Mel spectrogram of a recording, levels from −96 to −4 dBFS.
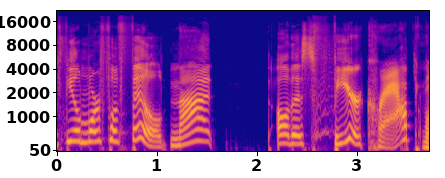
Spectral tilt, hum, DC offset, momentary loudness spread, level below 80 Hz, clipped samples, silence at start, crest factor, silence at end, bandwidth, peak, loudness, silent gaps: -3.5 dB/octave; none; under 0.1%; 6 LU; -52 dBFS; under 0.1%; 0 s; 20 dB; 0 s; 19 kHz; -4 dBFS; -23 LUFS; none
